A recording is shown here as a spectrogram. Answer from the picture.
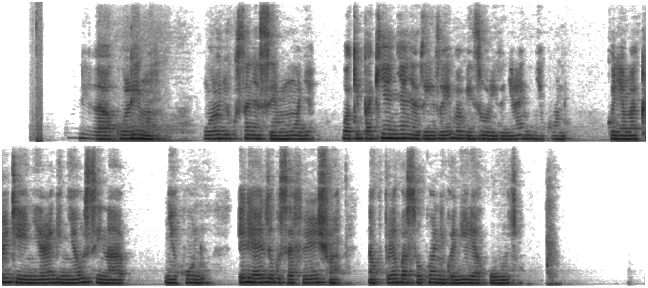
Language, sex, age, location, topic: Swahili, female, 25-35, Dar es Salaam, agriculture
